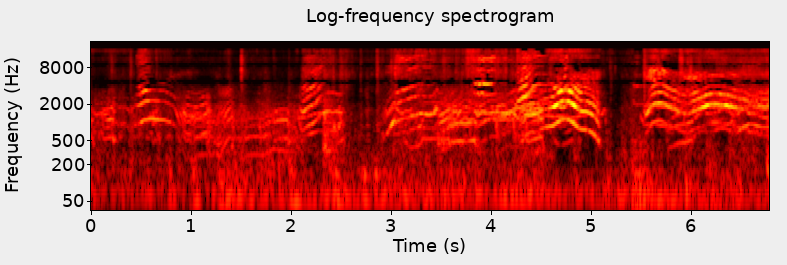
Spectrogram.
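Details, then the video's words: A chorus of freshly born Jindo dog pups, nine in the New Year's Day litter at a country house, giving loud arching squeals and quavering yelps that climb and dip, bursts growing stronger toward the end. "시골집 진돗개 9마리 출산했어요 새해 첫 우렁찬 울음소리와 함께 새생명이 탄생"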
